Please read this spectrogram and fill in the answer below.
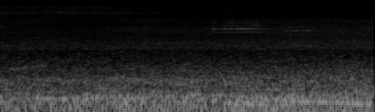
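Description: Steady low rumble of city street traffic passing on the road beside the sidewalk.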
